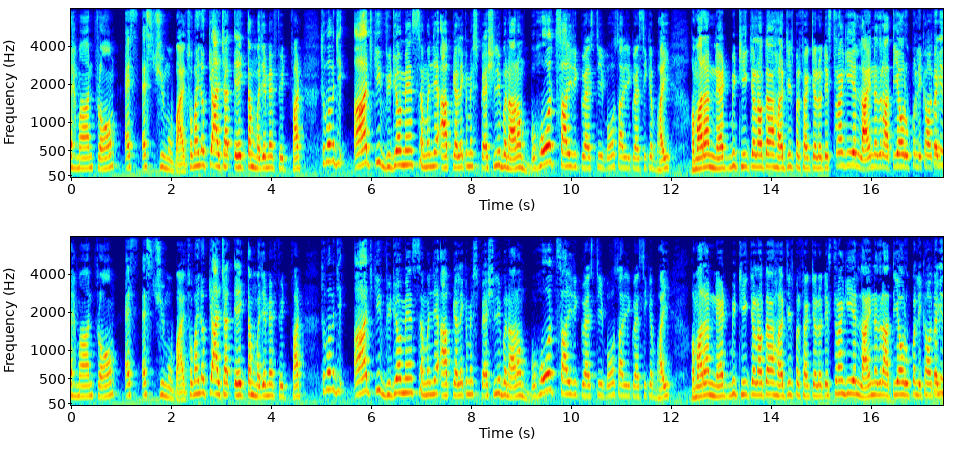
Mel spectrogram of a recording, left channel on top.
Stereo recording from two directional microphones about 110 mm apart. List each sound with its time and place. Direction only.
0.0 s speech: 5° left (ahead or behind)
5.0 s a woman's voice: 15° left (ahead or behind)
10.2 s speech: 5° right (ahead or behind)
17.0 s speech: centre (ahead or behind)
